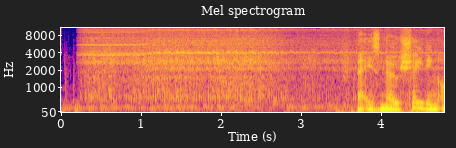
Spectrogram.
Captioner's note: drill buzzing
